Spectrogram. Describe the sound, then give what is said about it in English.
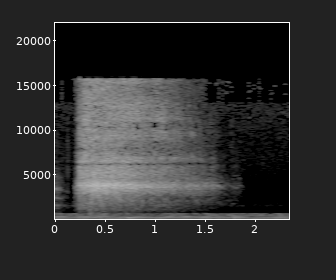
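A deep breath drawn in slowly through the nose: one sustained, airy hiss of about a second and a half that swells, then fades, over a steady low hum. “Take a deep breath in from the diaphragm and through your nose.”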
